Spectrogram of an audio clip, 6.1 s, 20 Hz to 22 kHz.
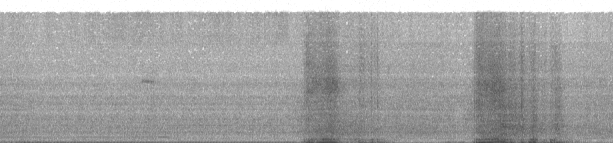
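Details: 2017 BMW M140i xDrive, about 1000 km, cold start in Comfort mode with standard exhaust: high idle with a tinny metallic clatter rising in two brief rough bursts; source of the strange metallic noise unclear.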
